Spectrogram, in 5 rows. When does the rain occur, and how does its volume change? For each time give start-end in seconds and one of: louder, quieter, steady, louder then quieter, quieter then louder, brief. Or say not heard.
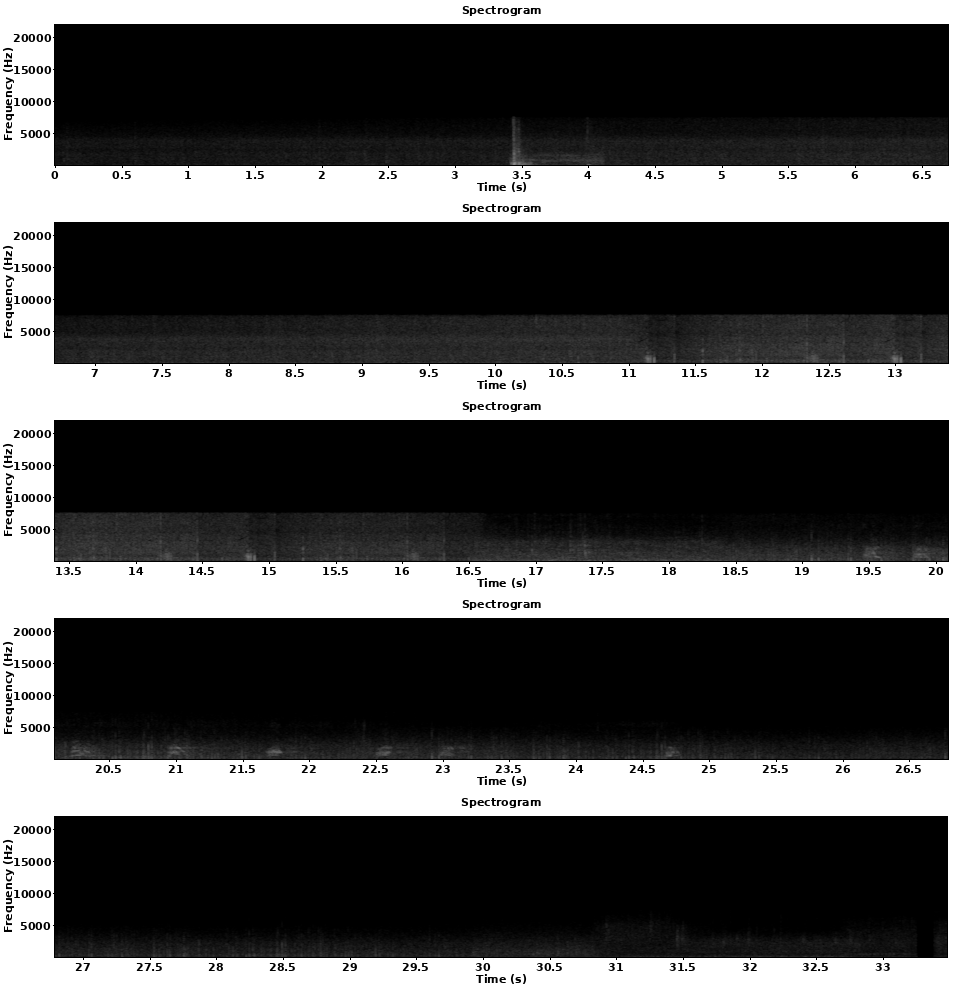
0.0-33.4 louder then quieter.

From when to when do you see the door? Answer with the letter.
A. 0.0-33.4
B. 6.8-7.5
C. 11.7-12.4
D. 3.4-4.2
D.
